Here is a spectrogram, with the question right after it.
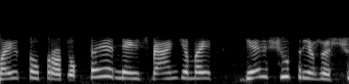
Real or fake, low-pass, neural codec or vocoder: fake; 3.6 kHz; autoencoder, 48 kHz, 32 numbers a frame, DAC-VAE, trained on Japanese speech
